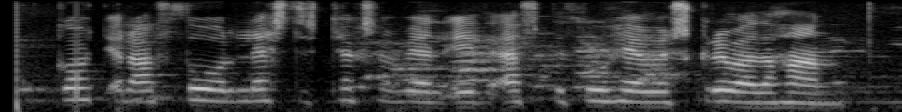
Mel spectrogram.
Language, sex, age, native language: Icelandic, female, 18-19, Icelandic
